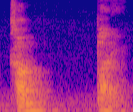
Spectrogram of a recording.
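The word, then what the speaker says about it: 乾杯: Come pie. I'm sure you've heard this word. Uh probably like when you cheers. Mhm. Yes. Kai. Kai. Okay. Okay. Even though it's written, it's actually pronounced like M.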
